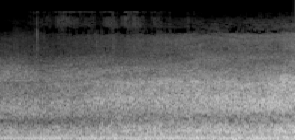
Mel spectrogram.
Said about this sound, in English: I'm on the overpass and there's traffic that's headed northbound. There's traffic that's headed northbound here.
